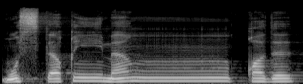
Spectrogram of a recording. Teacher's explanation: تأمل حكم الإخفاء عند قوله تعالى: مستقيما قد مستقيما قد، التنوين وبعده حرف القاف، التنوين نقف عنده بغنة زمنها حركتان، ولذلك هو أخضر اللون إشارة إلى موقع الإخفاء والغنة، والقاف لا تحتاج إلى شدة أبدا، يقرأ الحكم هكذا: مستقيما قد.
